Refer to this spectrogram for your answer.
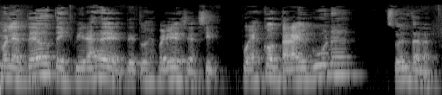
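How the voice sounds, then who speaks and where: The speaker is a man with a Venezuelan accent and a fairly high pitch. He talks at a fairly quick pace with ordinary pitch variation. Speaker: podcast host. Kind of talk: casual chat.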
